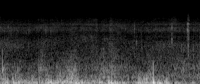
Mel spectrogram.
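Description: Wind buffeting the microphone in uneven gusts, with a couple of light clicks near the end as the kayak's anchor gear is handled.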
